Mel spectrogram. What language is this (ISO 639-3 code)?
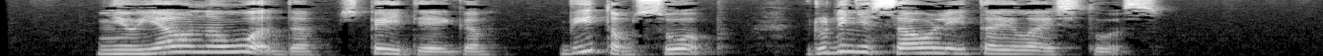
ltg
